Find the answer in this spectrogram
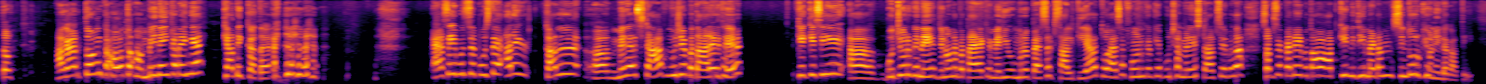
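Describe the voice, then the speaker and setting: A woman's voice: extremely high pitch, racing, no echo, studio quality. A woman teaching Hindi, chatting to her class and online students with frequent laughs. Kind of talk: live classroom lesson chat.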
